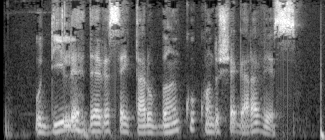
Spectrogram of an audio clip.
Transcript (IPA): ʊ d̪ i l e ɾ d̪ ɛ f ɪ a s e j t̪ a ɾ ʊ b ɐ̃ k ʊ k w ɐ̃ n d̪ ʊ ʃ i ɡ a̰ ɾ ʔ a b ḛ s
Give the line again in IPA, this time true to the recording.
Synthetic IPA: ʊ d̪ i l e ɾ d̪ ɛ v ɪ a s e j t̪ a ɾ ʊ b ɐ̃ k ʊ k w ɐ̃ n d̪ ʊ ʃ e ɡ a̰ ɾ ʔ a v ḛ s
